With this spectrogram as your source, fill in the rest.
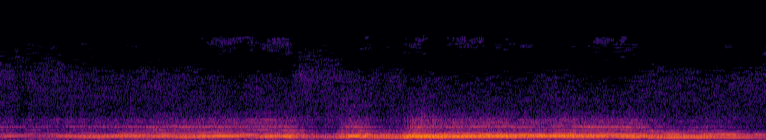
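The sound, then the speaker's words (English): An old-fashioned coal-burning steam locomotive whistle sounds one long, steady, chord-like blast, holding for several seconds with slight wavers in the middle, with no voices. “It's a locomotive whistle. The old-fashioned kind that was part of a coal-burning steam engine.”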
